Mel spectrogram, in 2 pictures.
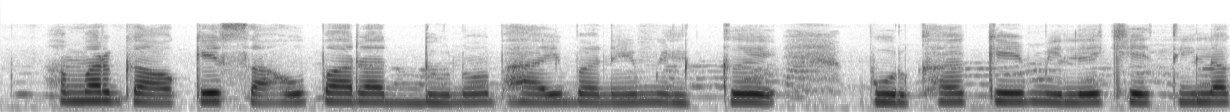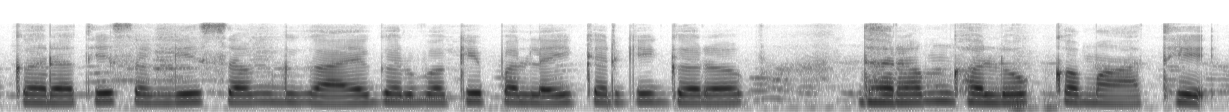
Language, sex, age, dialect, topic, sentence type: Chhattisgarhi, female, 25-30, Western/Budati/Khatahi, agriculture, statement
